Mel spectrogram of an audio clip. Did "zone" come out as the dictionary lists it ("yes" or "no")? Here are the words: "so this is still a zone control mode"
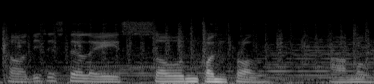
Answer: no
